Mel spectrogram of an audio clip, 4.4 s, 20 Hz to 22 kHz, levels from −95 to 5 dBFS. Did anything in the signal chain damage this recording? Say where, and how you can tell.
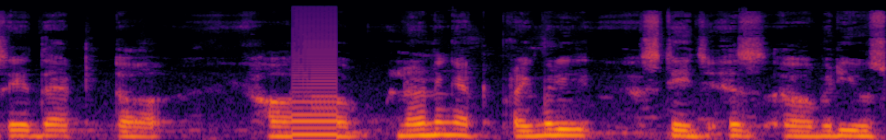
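Yes, a system hang loop at the driver or buffer stage, from 1.47 to 1.70 s, just before "learning at primary stage". The speech freezes into a steady 188 Hz buzz as one 5.33 ms slice repeats exactly, which fits a 256-sample ring buffer replaying while the system stalled.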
